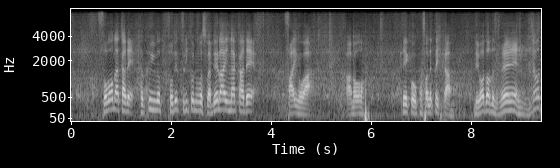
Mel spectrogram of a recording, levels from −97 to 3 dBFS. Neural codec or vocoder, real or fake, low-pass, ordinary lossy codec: codec, 16 kHz, 0.7 kbps, FocalCodec; fake; 7.2 kHz; none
